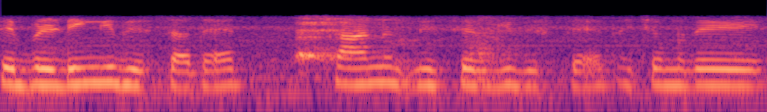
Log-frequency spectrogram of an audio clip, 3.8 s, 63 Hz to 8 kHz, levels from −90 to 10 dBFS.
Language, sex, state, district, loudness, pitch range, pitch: Marathi, female, Maharashtra, Mumbai Suburban, -17 LUFS, 195-210 Hz, 200 Hz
